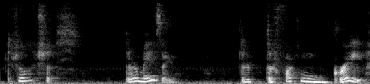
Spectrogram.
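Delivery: soft, high, gentle praise; sweet reassurance. Retold or imitated. Boyfriend praising her disgusting cookies, sweet soft reassurance. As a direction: coo it softly, kindly fibbing.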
